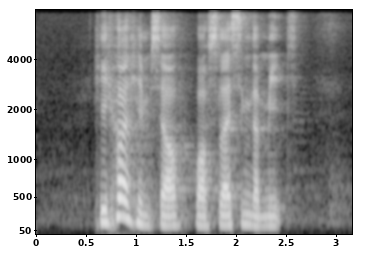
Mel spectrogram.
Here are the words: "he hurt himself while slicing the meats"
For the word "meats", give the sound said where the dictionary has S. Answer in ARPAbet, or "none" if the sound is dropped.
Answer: none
